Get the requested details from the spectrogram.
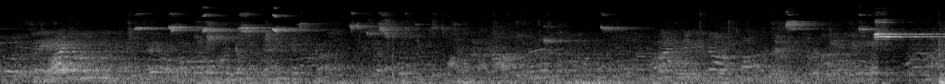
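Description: Young players call out to each other in a large echoing gym.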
